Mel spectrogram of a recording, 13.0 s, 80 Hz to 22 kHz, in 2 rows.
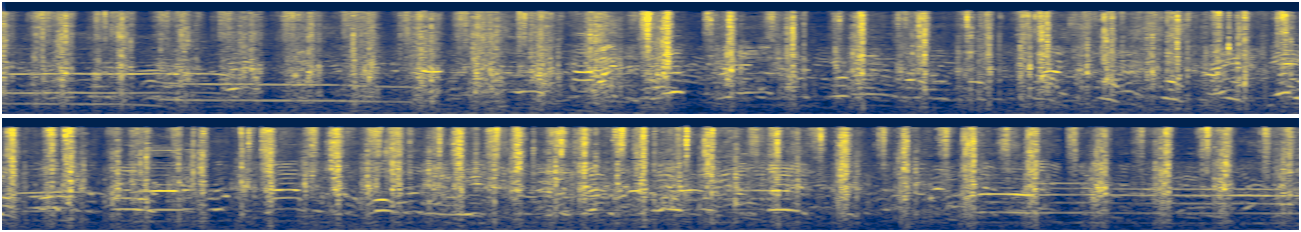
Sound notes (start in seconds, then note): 0.0 cheering and fan clapping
